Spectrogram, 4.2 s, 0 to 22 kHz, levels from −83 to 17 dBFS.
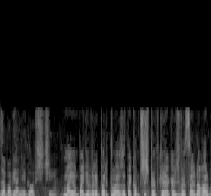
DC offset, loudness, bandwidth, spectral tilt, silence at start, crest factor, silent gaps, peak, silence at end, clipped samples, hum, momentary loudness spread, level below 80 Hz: under 0.1%; -24 LUFS; 10 kHz; -4.5 dB/octave; 0 s; 16 dB; none; -8 dBFS; 0 s; under 0.1%; none; 7 LU; -58 dBFS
